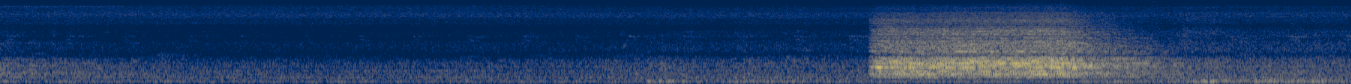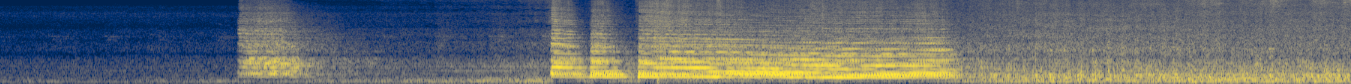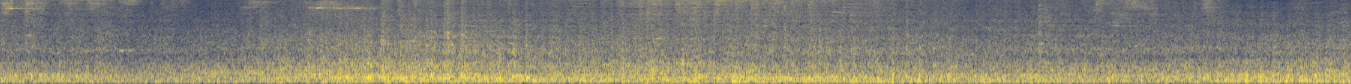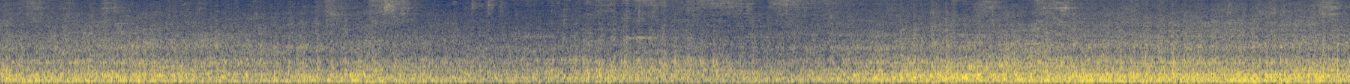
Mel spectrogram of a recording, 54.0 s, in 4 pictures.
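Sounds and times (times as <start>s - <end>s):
freight train rumbling past: 5.9s - 54.0s
locomotive air horn chord: 8.7s - 11.8s, 15.9s - 17.2s, 19.0s - 23.2s
wheels clacking over rail joints: 23.2s - 54.0s.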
